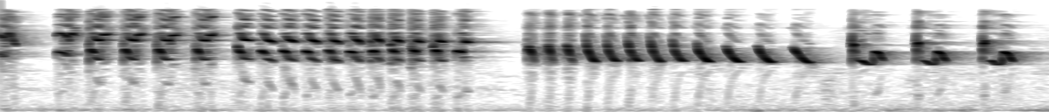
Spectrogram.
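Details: Songbird rattles off quick, bright chirps, pauses briefly, then runs a series of downward-sweeping notes that slow into spaced, emphatic calls.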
